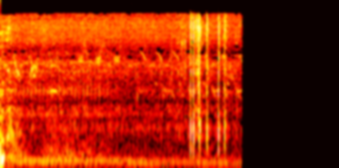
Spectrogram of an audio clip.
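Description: Faint outdoor background with small birds chirping in the distance, then a quick run of sharp clicks about two and a half seconds in; the sound cuts off abruptly to dead silence about three seconds in.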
